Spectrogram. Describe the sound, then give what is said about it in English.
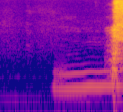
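A single sneeze: a rising, voiced intake of breath builds for about half a second, then breaks into a sharp, hissing burst that ends abruptly. “I need to sneeze. Give me a second here.”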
